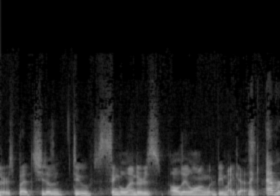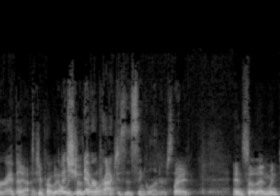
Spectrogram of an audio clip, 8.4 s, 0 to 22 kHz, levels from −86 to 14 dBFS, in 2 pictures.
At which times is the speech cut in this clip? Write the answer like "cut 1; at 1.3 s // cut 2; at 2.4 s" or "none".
cut 1; at 6.8 s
